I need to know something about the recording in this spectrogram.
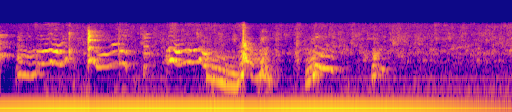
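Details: Teek the Cairn Terrier chasing dust while playing in sunlight, barking excitedly: a dense, uneven volley of sharp, high barks and yips, some sliding down in pitch, fading toward the end.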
